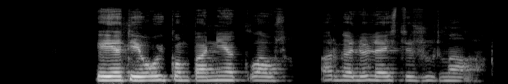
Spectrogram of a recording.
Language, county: Lithuanian, Kaunas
